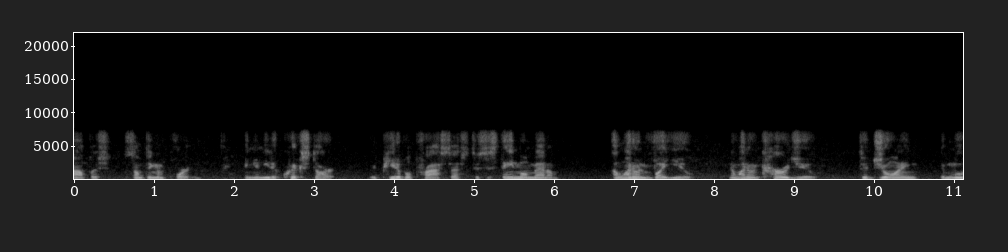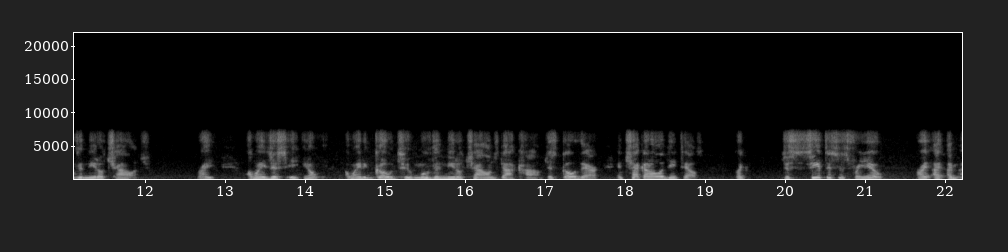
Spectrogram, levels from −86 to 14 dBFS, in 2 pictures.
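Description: A speech recording carries two distinct processing faults. The first is speech cut by the noise suppressor, at 1.45 to 1.56 s and again between 4.7 and 5.36 s, where parts of the speech itself dip by about 12 dB and about 10 dB, together roughly a fifth of a second of swallowed, faint sound. The suppressor mistook quiet speech energy for background and pulled it down along with the noise. What sets this apart is that the speech is thinned while the background character stays the same.

The second is AMR comfort noise, heard in thirteen pauses between 1.81 and 21.63 s, lasting from 20 ms up to about 440 ms, the longest near 6.27 s and 12.25 s. In these gaps no speech frames were sent, and the receiver filled them with smooth synthetic noise built from a rough level and spectrum estimate. Unlike the suppressor dips, the real room noise, about 21 dB below the speech, is swapped for a steadier, smoother hiss that switches in and out. 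The AMR wideband (HD Voice) codec at 23.85 kbit/s adds at most faint coding damage of its own.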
